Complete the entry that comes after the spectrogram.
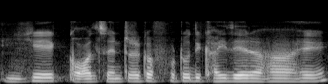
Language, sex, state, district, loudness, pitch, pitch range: Hindi, male, Madhya Pradesh, Dhar, -16 LUFS, 145 Hz, 140-155 Hz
